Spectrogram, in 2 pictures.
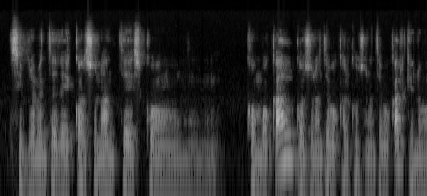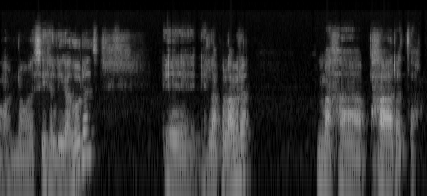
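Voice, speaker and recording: A man explaining a writing lesson slowly, with frequent fillers and restarts. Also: mid-range voice, warm tone. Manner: hesitant, many restarts and fillers; slow, explanatory. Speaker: language teacher. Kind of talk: online lesson.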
